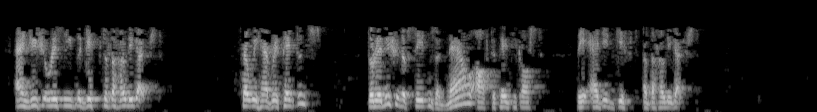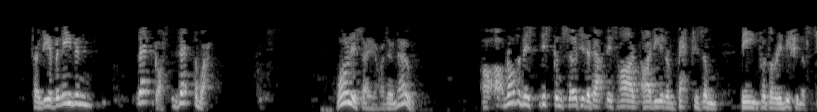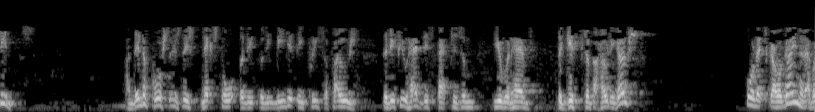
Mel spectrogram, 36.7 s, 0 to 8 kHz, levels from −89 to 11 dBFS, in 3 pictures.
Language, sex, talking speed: English, male, 155 wpm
